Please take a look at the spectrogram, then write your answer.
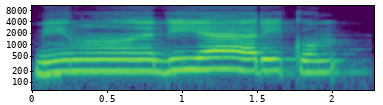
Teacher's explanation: آگے نون ساکن ہے، نون ساکن کے بعد دال حروف اخفا میں سے ہے، اس لیے یہاں پہ بھی غنہ ہوا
